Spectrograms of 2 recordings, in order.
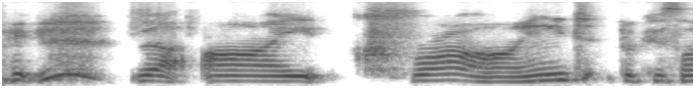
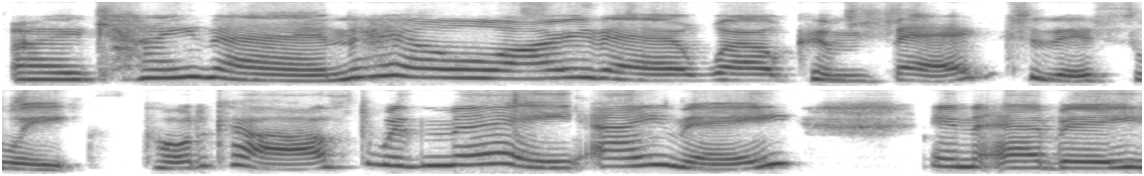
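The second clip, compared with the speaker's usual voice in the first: put-on, slow, drawn-out Australian accent; 4 semitones higher than usual. A podcast host welcoming listeners back to this week's show: australian accent. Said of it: "I'm speaking in Australian accent".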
